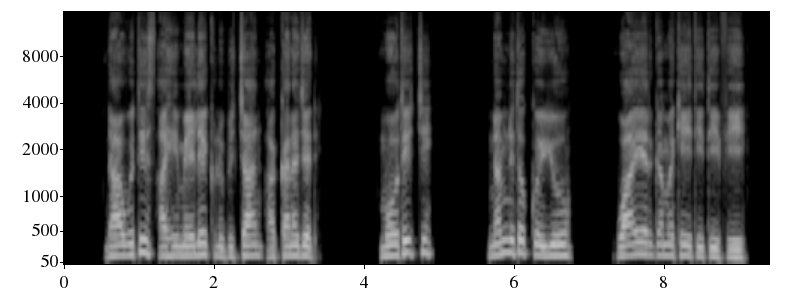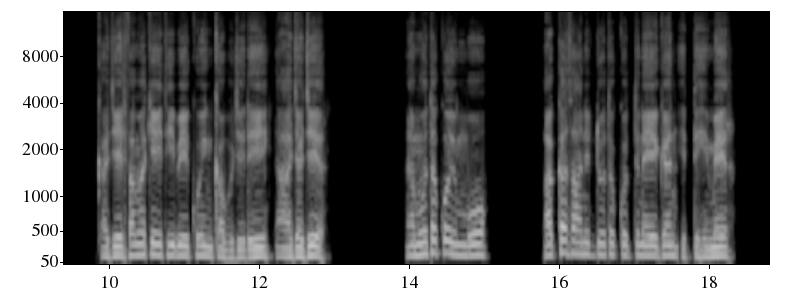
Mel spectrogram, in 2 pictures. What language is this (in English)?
Oromo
